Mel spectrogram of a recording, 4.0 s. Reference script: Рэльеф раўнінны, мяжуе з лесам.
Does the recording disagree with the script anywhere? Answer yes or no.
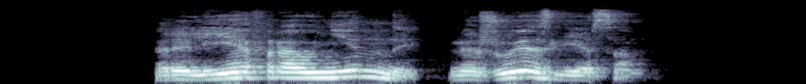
no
